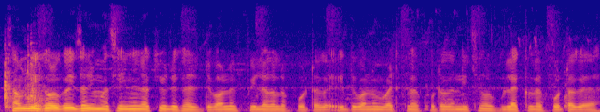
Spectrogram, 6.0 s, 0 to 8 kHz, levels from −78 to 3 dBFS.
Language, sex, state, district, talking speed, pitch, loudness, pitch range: Hindi, male, Madhya Pradesh, Katni, 310 wpm, 105 Hz, -18 LUFS, 100-110 Hz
